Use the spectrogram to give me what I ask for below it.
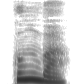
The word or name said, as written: ಕುಂಭ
